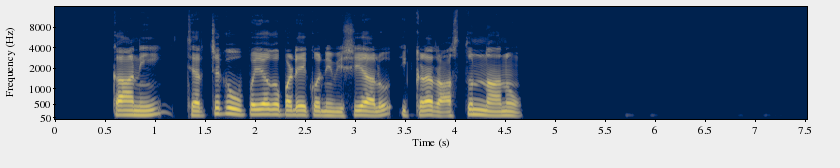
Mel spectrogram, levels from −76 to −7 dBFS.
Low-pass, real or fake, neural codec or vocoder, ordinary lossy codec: 14.4 kHz; real; none; none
